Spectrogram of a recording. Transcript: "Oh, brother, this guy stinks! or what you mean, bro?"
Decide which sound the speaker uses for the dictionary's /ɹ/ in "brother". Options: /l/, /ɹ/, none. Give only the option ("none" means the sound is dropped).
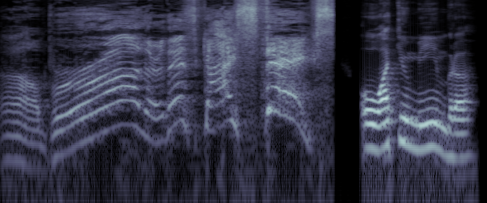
/ɹ/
